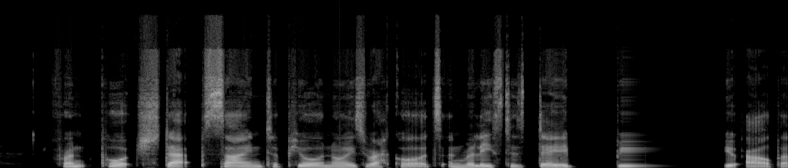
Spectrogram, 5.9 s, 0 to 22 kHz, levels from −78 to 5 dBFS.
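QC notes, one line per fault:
2.54 s and 4.84 s, dropped buffer (overrun): the samples were likely not collected before the hardware overwrote them, so a few milliseconds of audio vanish and the two sides are butted together. Each point gives a small jump forward in the sound, with no silence.
3.89 to 4.24 s, repeated stalls (stutter): packets arrived late four times, emptying the jitter buffer, and the receiver stretched the last sound to fill about 109 ms in all, longest gap 49 ms. About 31 percent of the span is filled-in sound, so the speech drags and stutters, with nothing lost.
4.30 to 4.63 s and 4.67 to 5.46 s, call audio freeze: packets were held up and the jitter buffer ran dry, likely from network delay. The last sound carries on and fades, then about 290 ms and 380 ms of silence follow before the speech resumes where it stopped.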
